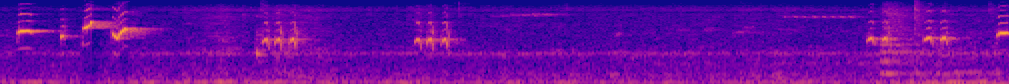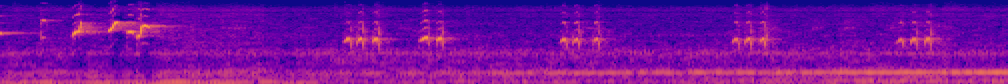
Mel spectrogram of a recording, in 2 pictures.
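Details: Sooty-headed bulbul song used to provoke other bulbuls into singing: bursts of sweeping whistles and paired short notes repeated at roughly one-second intervals, over a steady hum and a faint droning tone.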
